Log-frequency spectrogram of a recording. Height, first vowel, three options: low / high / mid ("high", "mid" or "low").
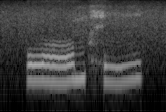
mid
